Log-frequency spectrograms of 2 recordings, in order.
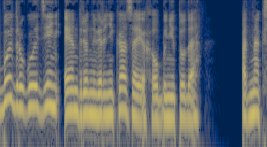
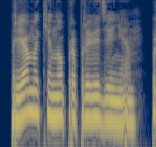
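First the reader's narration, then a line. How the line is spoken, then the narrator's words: Through gritted teeth. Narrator (Russian): процедил Эндрю сквозь зубы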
